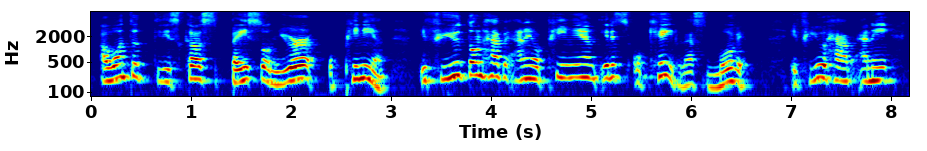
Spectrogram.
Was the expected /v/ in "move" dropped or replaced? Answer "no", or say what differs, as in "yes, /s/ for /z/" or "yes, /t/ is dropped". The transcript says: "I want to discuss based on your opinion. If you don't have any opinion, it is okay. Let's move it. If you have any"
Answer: no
